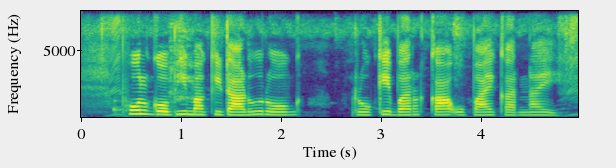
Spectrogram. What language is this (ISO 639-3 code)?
hne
